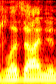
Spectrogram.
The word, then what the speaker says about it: lasagna: The word lasagna, not actual lasagna. No, I know, but the like, G is silent.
